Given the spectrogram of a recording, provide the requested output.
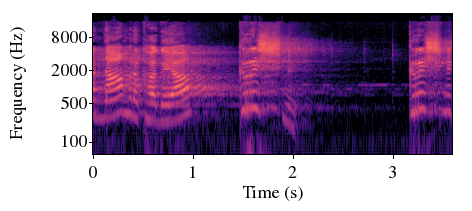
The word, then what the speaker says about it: कृष्ण: नाम रखा गया कृष्ण कृष्ण कहने में जीभ घूमती है बोलो घूमी जिसकी नहीं घूमी गलत बोल रहा है सही उच्चारण करोगे तो घूमेगी तो भगवान का नाम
